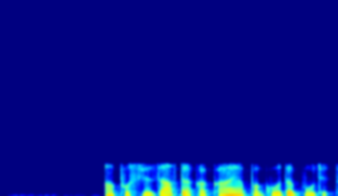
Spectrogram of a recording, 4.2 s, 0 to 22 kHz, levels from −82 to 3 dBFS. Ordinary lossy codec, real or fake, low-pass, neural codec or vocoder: none; fake; 3.6 kHz; codec, 16 kHz, 0.7 kbps, FocalCodec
